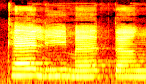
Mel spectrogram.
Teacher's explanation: Jadi kita tambah G, sengau sikit. Jadi hujung lidah kita tu jangan tekan ke langit atas. Jadi kita akan ada ruang udara yang menyebabkan dia akan jadi sengau. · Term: ifak hakiki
